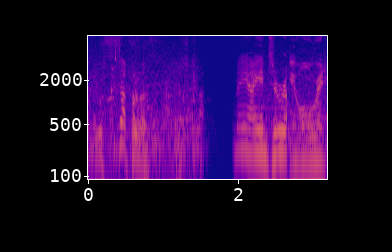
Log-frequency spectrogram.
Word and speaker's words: Bucephalus: What kind of name is Bruce Phallus anyway? It's pronounced Bucephalus.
